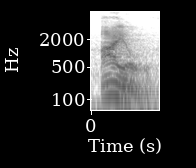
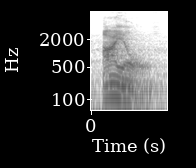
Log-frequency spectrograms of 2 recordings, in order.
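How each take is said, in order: First: The two words merge into one short syllable. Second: The two words merge into one short syllable.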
